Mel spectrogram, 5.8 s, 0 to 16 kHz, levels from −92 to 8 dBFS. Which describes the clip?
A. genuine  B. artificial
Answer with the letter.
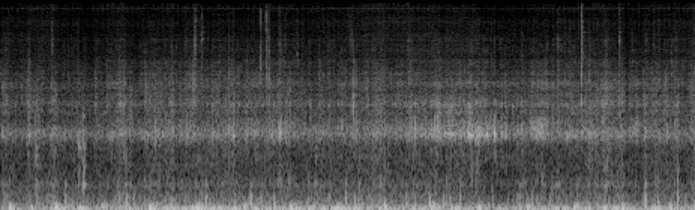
A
